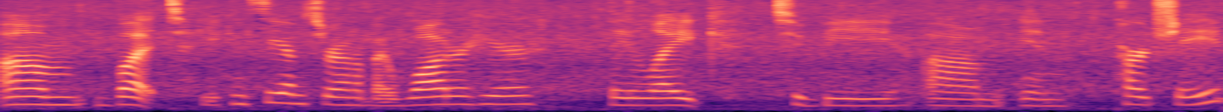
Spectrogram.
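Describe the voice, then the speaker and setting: With fairly even intonation, a woman is heard in a dry sound with no echo and light background noise. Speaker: forager vlogger. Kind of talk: tutorial. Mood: relaxed, friendly. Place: forest. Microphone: phone near.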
